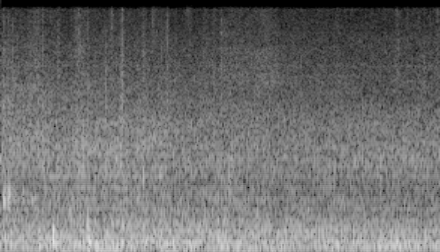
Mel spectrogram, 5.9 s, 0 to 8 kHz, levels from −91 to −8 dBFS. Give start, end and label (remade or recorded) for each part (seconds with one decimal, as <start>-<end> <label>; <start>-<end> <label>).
0.0-1.1 recorded; 1.1-4.6 remade; 4.6-5.9 recorded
